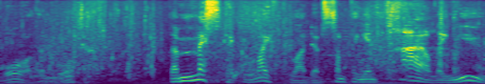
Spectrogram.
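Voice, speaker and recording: An actor playing a wise, wry old talking head with a Scottish accent, telling tales theatrically in a video game. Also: male voice, lowish voice, big pitch swings, moderate pace. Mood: solemn, dramatic. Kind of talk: dramatic storytelling in a video game. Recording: game audio with clear water and boat noise.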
